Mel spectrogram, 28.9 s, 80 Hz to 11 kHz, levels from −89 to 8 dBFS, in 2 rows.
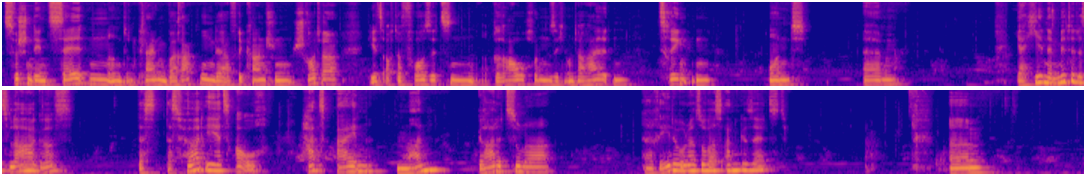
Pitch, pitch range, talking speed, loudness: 135 Hz, 120-155 Hz, 95 wpm, -28 LUFS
